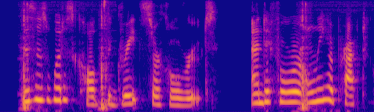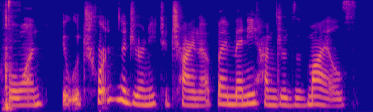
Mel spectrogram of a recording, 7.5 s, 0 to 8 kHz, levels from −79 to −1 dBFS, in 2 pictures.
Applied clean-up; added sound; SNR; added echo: none; Drip; 9 dB; none.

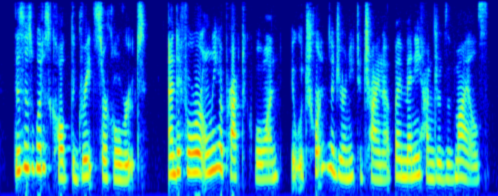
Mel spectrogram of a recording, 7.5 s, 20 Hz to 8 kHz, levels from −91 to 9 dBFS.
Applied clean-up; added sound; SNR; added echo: none; none; none; none.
